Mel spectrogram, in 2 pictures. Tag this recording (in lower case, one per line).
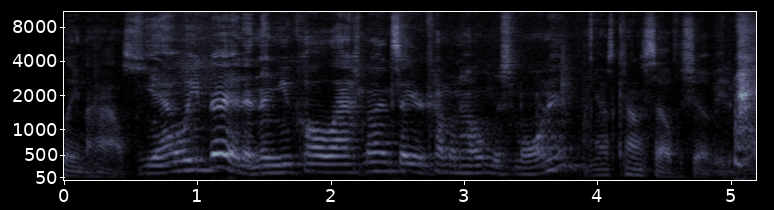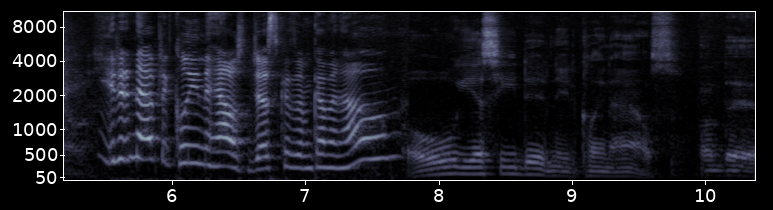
speech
